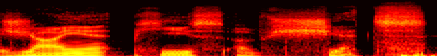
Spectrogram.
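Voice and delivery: very slow, drawn-out emphasis; heavy, deliberate condemnation; disgusted verdict. Real, not acted. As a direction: stretch every word out in disgust.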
